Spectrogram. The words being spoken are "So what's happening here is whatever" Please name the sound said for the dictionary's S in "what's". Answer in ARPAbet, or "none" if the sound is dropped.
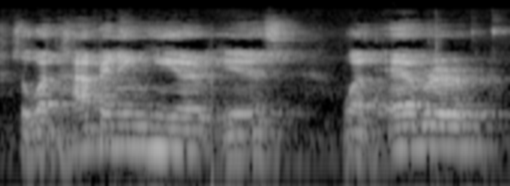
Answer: none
